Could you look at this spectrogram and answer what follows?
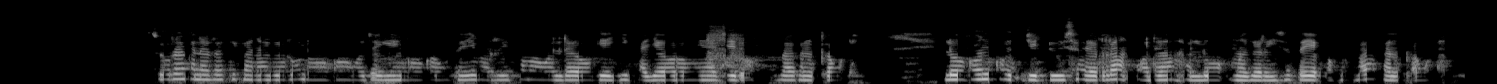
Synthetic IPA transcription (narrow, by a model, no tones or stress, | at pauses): suːɾaːkɐnɪrːɐt̪ːɪkɐnɐɡɐɾuːloːɡoːnwɐt͡ʃʼɐɡeːŋɡoːkʼɐbt̪ɐʔeːbɐrːeːfːɐmɐwɐld̪ɐɔɡeːjiːfɐjːaːɔɾɔmɪjaːd͡ʒɛd̪ʊsuːraːkɐnɐkʼɐbʊᶑɐ̥ | loːɡoːŋkʊnd͡ʒɪd̪ːuːɪsɐɪrːaːʔɔd̪aːɦɐlːoːmɐɡɐɾiːs̬ɐt̪ɐʔɛkʼɔfʊbaːkɐŋkʼɐbʊᶑɐ̥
